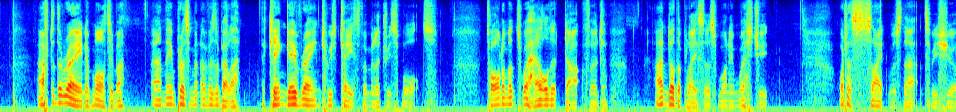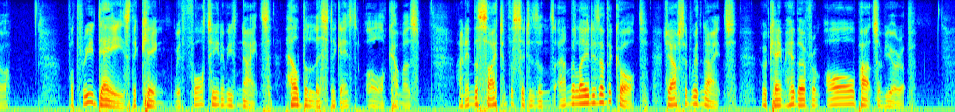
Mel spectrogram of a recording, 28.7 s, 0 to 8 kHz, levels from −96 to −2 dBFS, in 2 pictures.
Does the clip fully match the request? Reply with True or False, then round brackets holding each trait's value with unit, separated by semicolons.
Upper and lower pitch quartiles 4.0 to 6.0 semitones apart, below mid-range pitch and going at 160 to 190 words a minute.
True (5.0 semitones; 120 Hz; 165 wpm)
